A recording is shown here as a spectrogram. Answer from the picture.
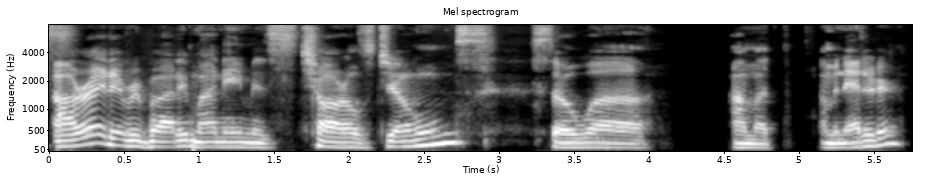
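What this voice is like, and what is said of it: Cool, deep voice. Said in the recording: “a very cool, deep voice”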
